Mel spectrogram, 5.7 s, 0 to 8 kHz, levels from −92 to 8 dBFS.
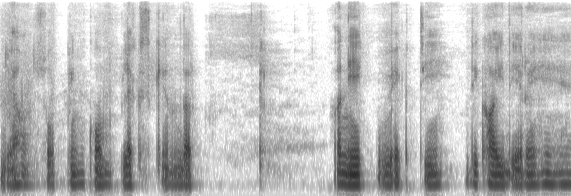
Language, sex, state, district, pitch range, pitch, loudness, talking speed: Hindi, male, Bihar, Vaishali, 115-125 Hz, 115 Hz, -22 LUFS, 115 wpm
